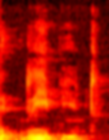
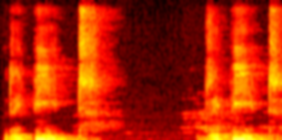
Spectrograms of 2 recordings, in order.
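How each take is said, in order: First: repeat with long री, soft falling पीट; wrong stress. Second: repeat with short रि, strong पीट; quick रि, push पीट; second-syllable stress. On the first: Teacher repeating the mistake, repeat stressed on रि. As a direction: stretch REE, drop पीट. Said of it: "वो बिल्कुल गलत है". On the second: Teacher giving the correct take, repeat stressed on पीट. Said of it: "second syllable पे stress". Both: Shown as a demonstration.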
